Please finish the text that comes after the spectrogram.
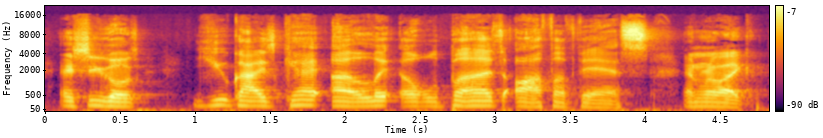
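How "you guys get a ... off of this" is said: slow, softer, word-by-word delivery; slow careful enunciation. Retold or imitated. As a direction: imitate someone making each word understood, very slowly. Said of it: "They don't understand your accent".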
